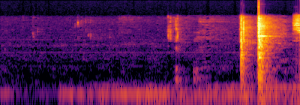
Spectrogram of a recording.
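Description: A faint low hum, then two sharp clicks about a quarter second apart near the end, the second the loudest with a brief ring.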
